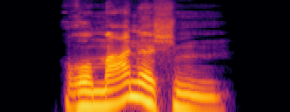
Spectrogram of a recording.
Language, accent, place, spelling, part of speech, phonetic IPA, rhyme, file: German, Germany, Berlin, romanischem, adjective, [ʁoˈmaːnɪʃm̩], -aːnɪʃm̩, De-romanischem.ogg
- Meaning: strong dative masculine/neuter singular of romanisch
